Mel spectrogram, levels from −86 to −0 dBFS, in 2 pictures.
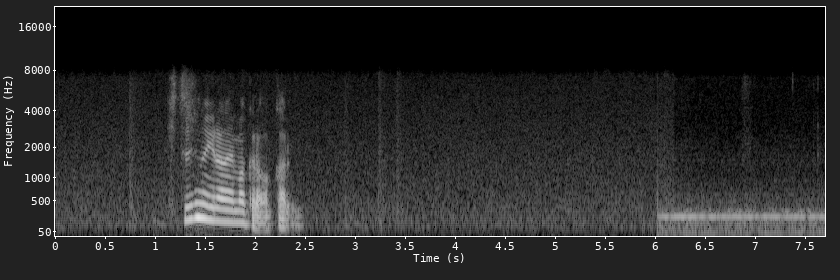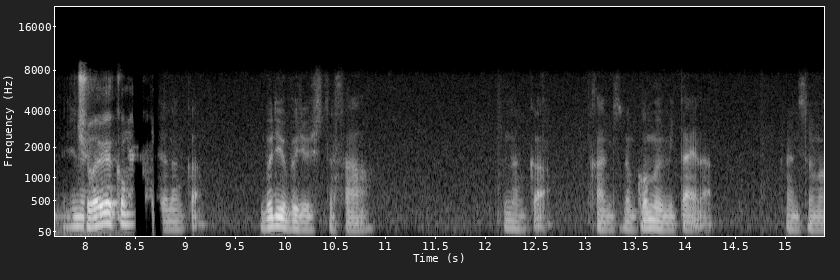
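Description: From 6.23 to 6.4 s, an echo leak, likely from an echo canceller missing part of the loudspeaker pickup, sends back a faint copy of the speech about 165 ms late and roughly 30 dB down. Overlapping it, from 6.3 to 7.34 s, the echo canceller gates the background: it turns the microphone down hard, so the room sound drops by about 40 dB for roughly a second before returning. From 7.62 to 8.78 s comes speech suppressed in double talk, likely because the canceller could not separate the talker from loudspeaker echo while both sides spoke. The voice dips by as much as roughly 40 dB and breaks up for about a second. Within that stretch, from 8.43 to 8.71 s, a second echo leak returns a louder copy, around 20 dB below the speech and delayed by 237 ms.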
